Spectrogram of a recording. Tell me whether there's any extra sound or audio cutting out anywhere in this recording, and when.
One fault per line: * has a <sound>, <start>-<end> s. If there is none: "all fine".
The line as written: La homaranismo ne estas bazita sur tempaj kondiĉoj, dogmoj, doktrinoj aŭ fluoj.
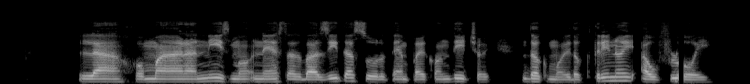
* has a dropout, 6.8-6.8 s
